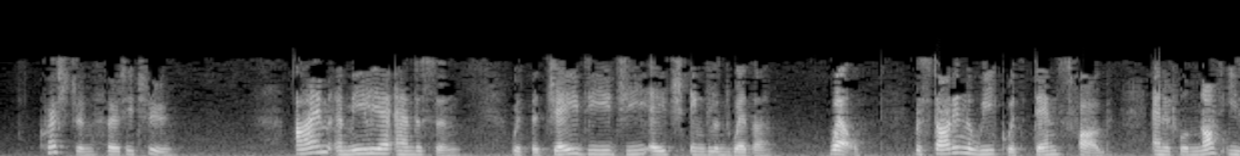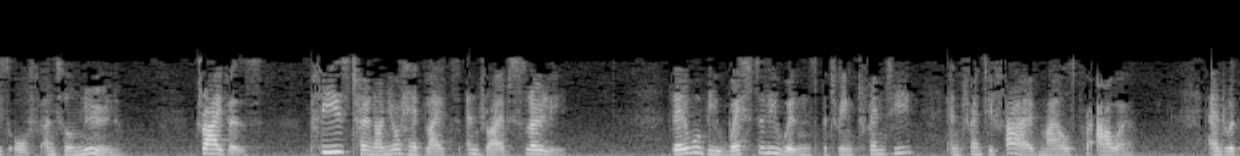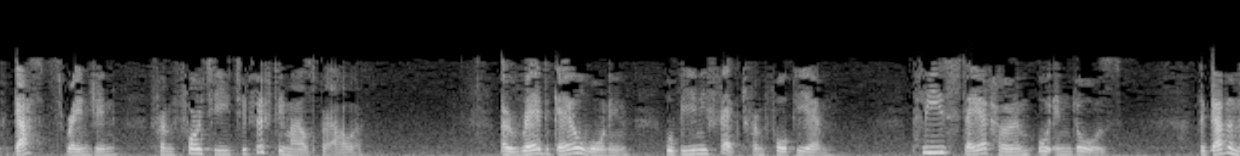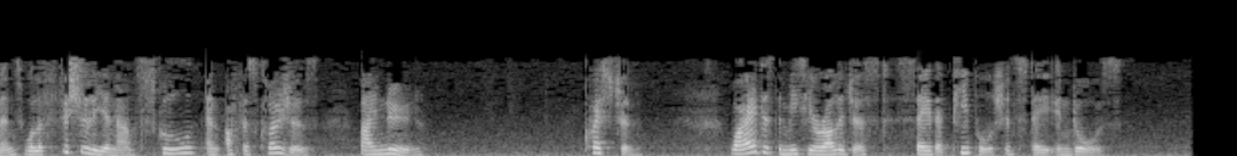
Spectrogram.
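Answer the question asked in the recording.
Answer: Because a red gale warning with strong wind gusts will be in effect from 4 p.m.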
